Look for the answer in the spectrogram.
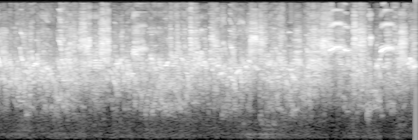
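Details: Budgie flock chatter, dense scratchy chirps and squawks with thin rising whistles standing out toward the end, loud and unbroken.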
